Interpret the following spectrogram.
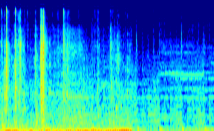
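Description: Irregular clicks and handling noise of a UE Megaboom's fabric cover being clipped back onto its plastic housing, with one sharper click just before a second in. After about two and a half seconds the handling stops abruptly and only quiet background music remains.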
